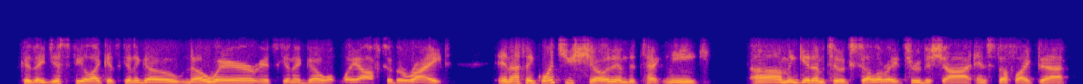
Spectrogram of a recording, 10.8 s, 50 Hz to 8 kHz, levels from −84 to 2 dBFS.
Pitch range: 120-150 Hz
